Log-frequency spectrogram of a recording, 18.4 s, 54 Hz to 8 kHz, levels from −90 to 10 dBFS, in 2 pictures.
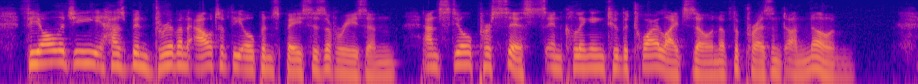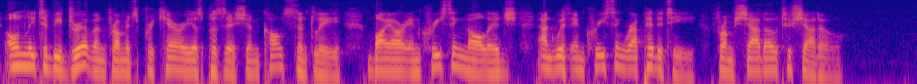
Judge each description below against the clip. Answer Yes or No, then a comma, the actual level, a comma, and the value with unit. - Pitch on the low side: Yes, low, 130 Hz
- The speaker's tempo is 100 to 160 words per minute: Yes, average, 145 wpm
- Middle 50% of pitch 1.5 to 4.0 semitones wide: No, wide, 5.4 semitones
